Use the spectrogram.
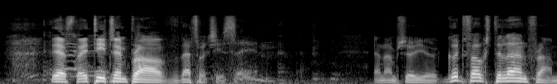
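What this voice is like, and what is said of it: Man with a distinctive accent. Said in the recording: “I'm just enjoying your voice, buddy. ... I wish I had that cool accent.”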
